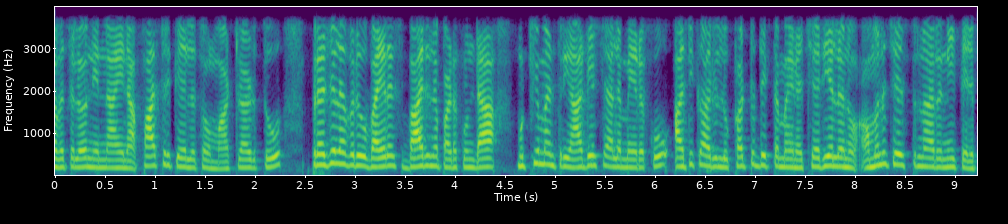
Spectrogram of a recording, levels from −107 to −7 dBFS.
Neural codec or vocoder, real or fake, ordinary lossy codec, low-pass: codec, 44.1 kHz, 7.8 kbps, Pupu-Codec; fake; none; 3.6 kHz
